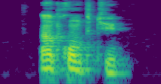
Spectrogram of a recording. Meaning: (adjective) improvised, not planned; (noun) 1. improvised action 2. impromptu
- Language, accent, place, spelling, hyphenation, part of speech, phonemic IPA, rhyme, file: French, France, Lyon, impromptu, im‧promp‧tu, adjective / noun, /ɛ̃.pʁɔ̃p.ty/, -y, LL-Q150 (fra)-impromptu.wav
